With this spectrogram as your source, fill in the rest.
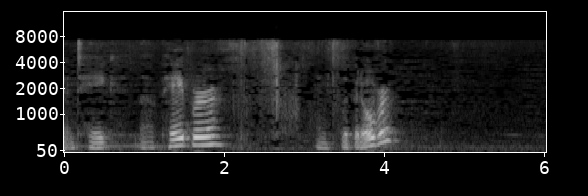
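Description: Paper rustles as a sheet is moved.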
